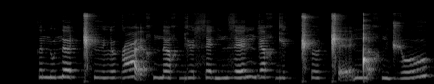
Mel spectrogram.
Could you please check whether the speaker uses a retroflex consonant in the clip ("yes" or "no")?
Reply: no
